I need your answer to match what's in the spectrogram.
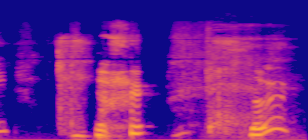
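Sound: cough into elbow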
